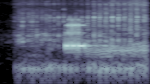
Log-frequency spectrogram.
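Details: Two people snoring at once, one loud and motorcycle-like, the other a regular snore: rough rumbling breath noise with a brief whistling tone partway through.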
